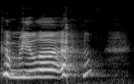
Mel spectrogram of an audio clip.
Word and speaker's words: Camila: But we're Camila Cabello. No, we're not, and that's not even how you pronounce it. Camila.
